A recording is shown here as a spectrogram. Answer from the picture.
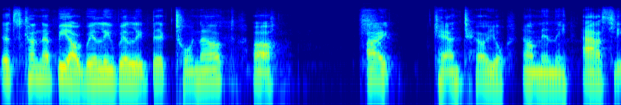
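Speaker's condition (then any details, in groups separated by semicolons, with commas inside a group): Cerebral palsy; affects speech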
